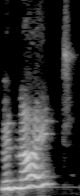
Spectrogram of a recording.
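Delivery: mock motherly goodnight. Guardian says goodnight to monster.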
